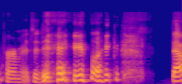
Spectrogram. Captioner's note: laughing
